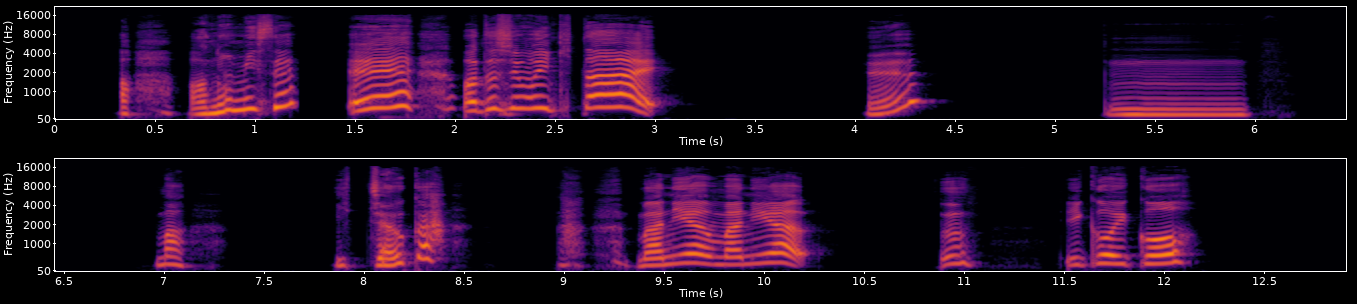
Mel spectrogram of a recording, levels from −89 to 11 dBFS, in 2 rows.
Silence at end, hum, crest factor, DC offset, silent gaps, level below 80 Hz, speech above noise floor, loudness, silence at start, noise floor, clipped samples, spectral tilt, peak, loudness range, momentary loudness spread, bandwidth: 0.8 s; none; 18 dB; under 0.1%; 1.22-1.46 s, 6.29-6.33 s; -76 dBFS; over 67 dB; -23 LUFS; 0.35 s; under -90 dBFS; under 0.1%; -3.5 dB/octave; -6 dBFS; 11 LU; 21 LU; 16.5 kHz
